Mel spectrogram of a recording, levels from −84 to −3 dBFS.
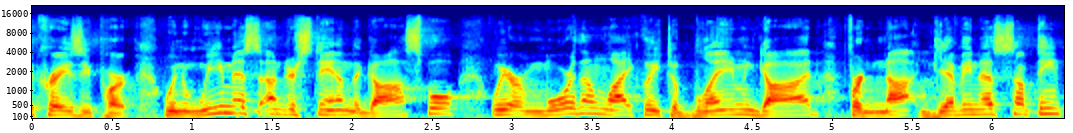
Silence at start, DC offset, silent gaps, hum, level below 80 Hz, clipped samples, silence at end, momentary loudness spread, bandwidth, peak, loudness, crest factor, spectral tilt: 0 s; under 0.1%; none; none; -56 dBFS; under 0.1%; 0 s; 4 LU; 16 kHz; 0 dBFS; -18 LUFS; 18 dB; -5 dB/octave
